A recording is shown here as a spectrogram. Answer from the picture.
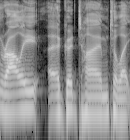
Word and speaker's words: Raleigh: I've never said Raleigh. No one says it's not Raleigh. I've made that mistake before and been corrected by a lot of North Carolinians. It's definitely Raleigh.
